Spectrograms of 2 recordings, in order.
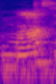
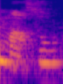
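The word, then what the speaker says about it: ます: अब यहाँ पे जो मास है, ये मास, इसमें देखिए पहले तो यू जो है वो साइलेंट रहता है। जैसे देस में मैंने बताया था यू साइलेंट है, देसू नहीं होता, देस होता है। वैसे ही मास होता है, मासू नहीं होता है, मास होता है।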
